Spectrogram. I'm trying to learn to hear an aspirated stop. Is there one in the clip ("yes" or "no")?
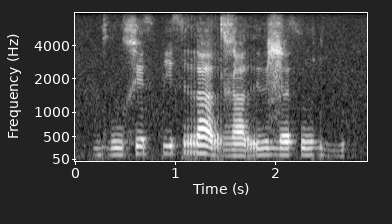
no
